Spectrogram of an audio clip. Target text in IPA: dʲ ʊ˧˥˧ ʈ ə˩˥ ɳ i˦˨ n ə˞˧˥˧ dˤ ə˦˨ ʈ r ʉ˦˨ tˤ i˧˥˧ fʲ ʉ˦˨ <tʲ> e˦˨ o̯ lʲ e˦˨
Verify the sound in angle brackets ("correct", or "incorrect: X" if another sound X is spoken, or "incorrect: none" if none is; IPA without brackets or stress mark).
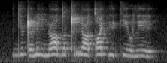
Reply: correct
